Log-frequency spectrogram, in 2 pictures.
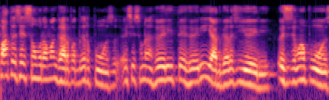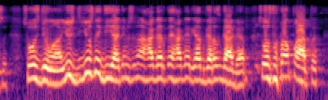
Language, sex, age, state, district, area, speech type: Kashmiri, male, 30-45, Jammu and Kashmir, Srinagar, rural, spontaneous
